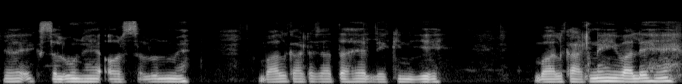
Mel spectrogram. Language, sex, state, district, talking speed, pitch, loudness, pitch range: Hindi, male, Bihar, Supaul, 175 wpm, 130 Hz, -18 LUFS, 125-135 Hz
